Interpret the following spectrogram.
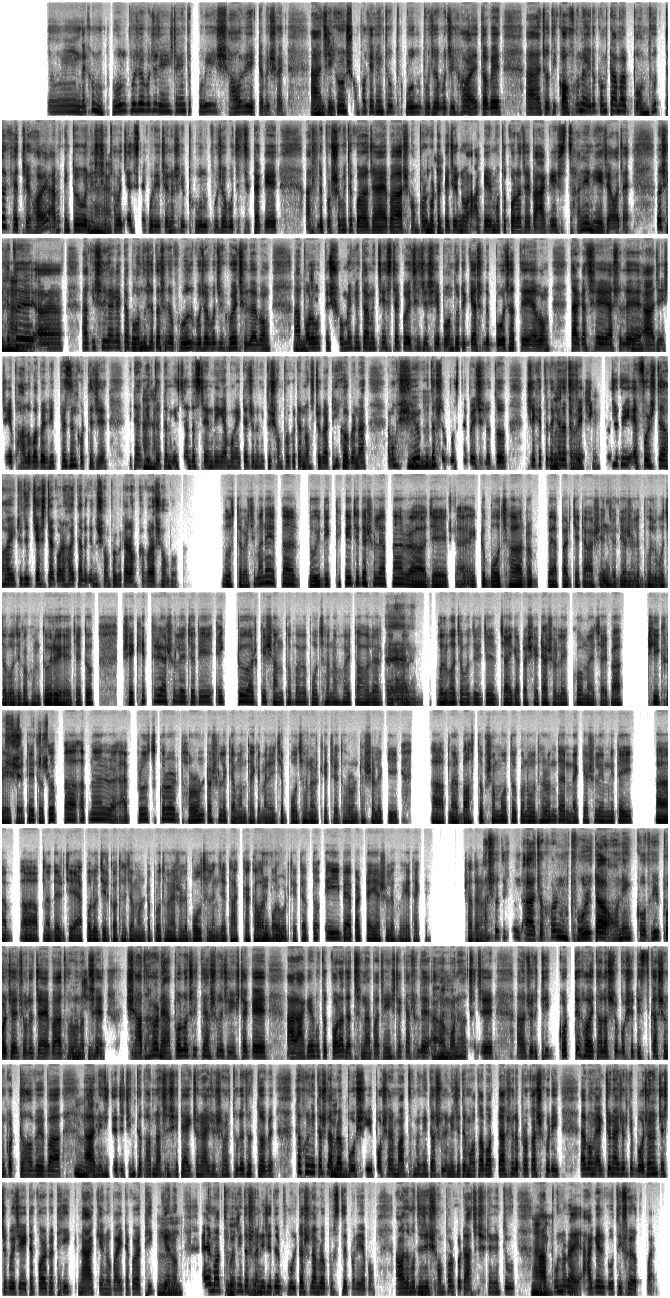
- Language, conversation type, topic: Bengali, podcast, কনসার্টে কি আপনার নতুন বন্ধু হওয়ার কোনো গল্প আছে?
- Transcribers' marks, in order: in English: "রিপ্রেজেন্ট"; in English: "মিসআন্ডারস্ট্যান্ডিং"; in English: "এফোর্টস"; in English: "approach"; in English: "apology"; in English: "apology"; in English: "discusion"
